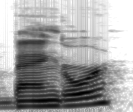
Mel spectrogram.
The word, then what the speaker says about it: Bangor: Played about 10 years, was born in Bangor. Not Bangor. Banger. What's that? Banger. I prefer to call it Bangor. Okay, you go ahead. Yeah, I like the full pronunciation.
